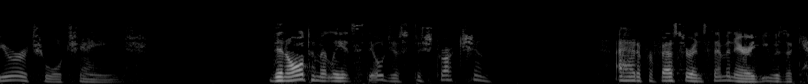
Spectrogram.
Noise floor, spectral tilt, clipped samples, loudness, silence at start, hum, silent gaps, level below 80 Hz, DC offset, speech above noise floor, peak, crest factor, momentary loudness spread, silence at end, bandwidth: -77 dBFS; -3.5 dB/octave; under 0.1%; -40 LUFS; 0 s; 60 Hz at -70 dBFS; none; -80 dBFS; under 0.1%; 37 dB; -20 dBFS; 22 dB; 20 LU; 0 s; 7 kHz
